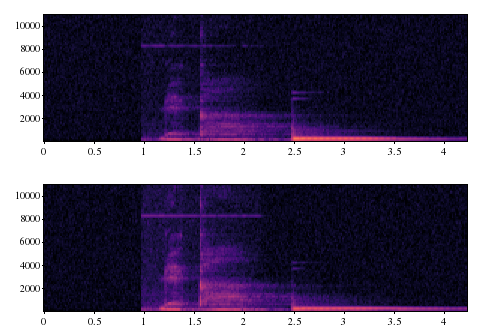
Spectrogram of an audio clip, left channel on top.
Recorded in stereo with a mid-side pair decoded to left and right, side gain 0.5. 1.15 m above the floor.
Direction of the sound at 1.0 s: 40° right.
